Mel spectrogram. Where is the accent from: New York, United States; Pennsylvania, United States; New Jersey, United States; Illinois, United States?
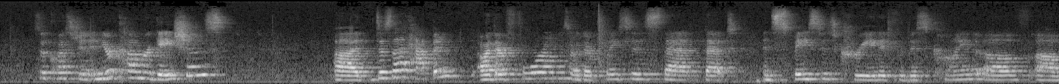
Pennsylvania, United States; Harrisburg; moved away as an adult; now in Washington, United States; I came from Harrisburg, Pennsylvania, which is, you know, a very red part of the state.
